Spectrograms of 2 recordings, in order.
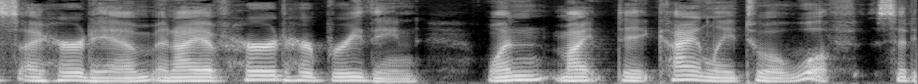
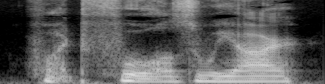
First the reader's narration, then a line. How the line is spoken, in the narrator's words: muttered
